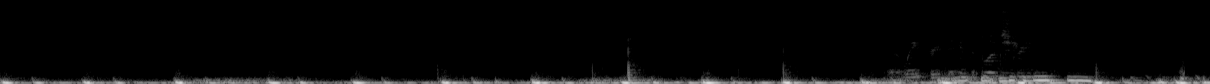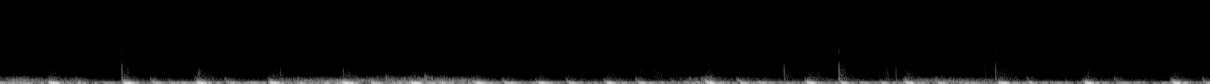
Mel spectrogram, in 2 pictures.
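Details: Adult's own heartbeat about two minutes after drinking espresso, Littmann CORE Bluetooth stethoscope on a speaker: steady, regular normal heart sounds about 85 a minute, beating slightly stronger, brief rustling midway.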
